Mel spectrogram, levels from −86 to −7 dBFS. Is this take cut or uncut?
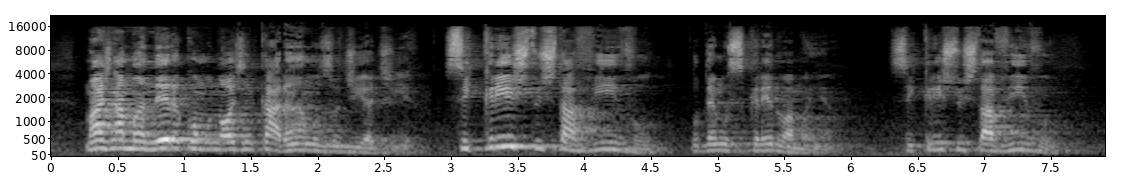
cut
